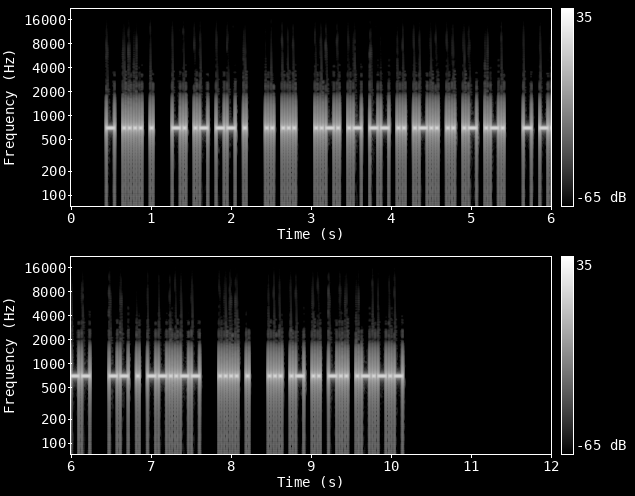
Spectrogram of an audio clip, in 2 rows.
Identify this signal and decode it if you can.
Morse code, heard as a keyed tone, about 34 wpm, 700 Hz. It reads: THE NAME IS FAMILIAR TO ME, HE SAID.
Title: Sentences from Top 1000 Words 35wpm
